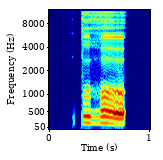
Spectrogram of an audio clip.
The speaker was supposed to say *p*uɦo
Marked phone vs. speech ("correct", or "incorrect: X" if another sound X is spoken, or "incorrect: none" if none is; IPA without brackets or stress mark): correct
